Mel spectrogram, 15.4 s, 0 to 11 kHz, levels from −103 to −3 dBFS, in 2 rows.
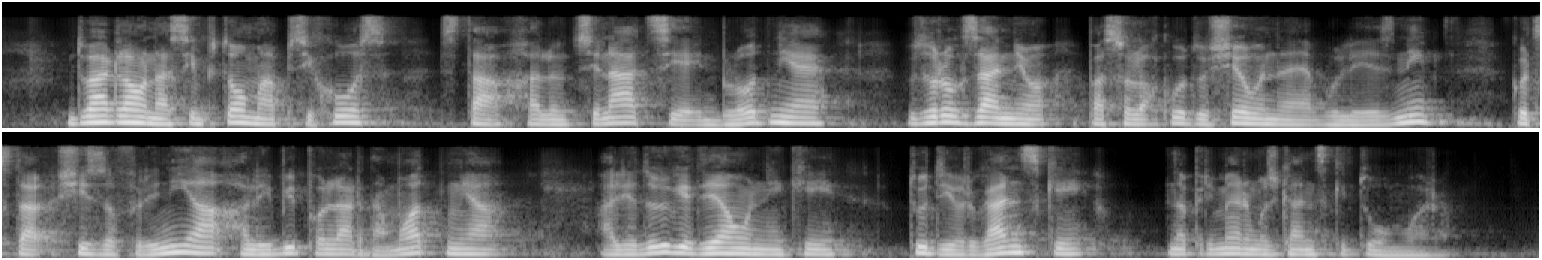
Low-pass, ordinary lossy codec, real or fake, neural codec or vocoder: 7.2 kHz; MP3, 96 kbps; fake; codec, 16 kHz, 2 kbps, X-Codec, HuBERT features, trained on LibriSpeech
